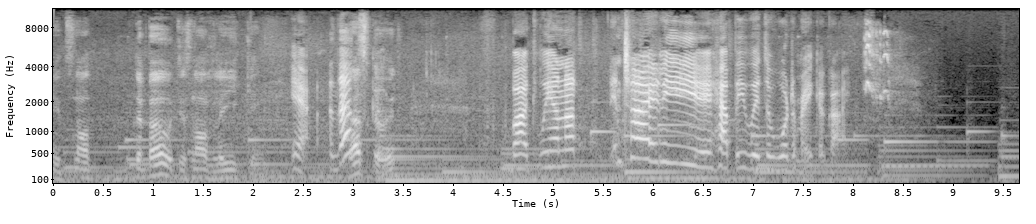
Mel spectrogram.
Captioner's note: seagull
